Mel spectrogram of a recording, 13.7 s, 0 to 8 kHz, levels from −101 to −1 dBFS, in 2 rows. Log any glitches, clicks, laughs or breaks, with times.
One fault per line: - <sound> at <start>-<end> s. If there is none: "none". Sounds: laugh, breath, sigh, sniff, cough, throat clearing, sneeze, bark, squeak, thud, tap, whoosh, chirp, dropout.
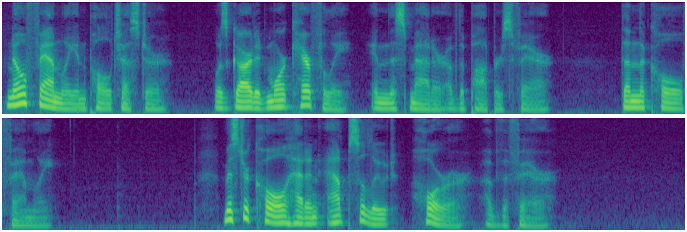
none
